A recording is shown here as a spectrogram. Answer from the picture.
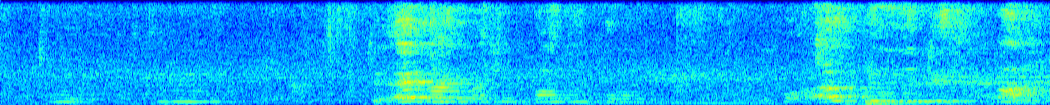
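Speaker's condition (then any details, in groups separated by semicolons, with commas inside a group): Cerebral palsy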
